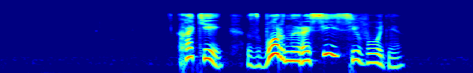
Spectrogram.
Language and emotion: Russian, positive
